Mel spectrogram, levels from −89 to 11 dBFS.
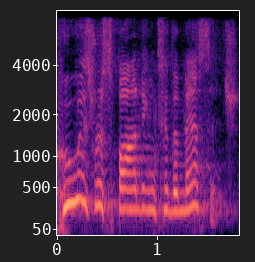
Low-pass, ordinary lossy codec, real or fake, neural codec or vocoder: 7.2 kHz; AAC, 48 kbps; fake; vocoder, 22.05 kHz, 80 mel bands, Vocos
